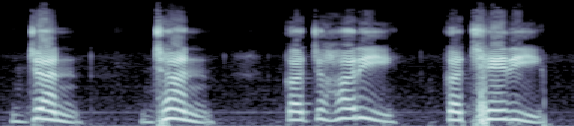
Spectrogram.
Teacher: इसमें अल्प प्राण ध्वनियों के महाप्राण ध्वनियों में परिवर्तन की प्रवृत्ति है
